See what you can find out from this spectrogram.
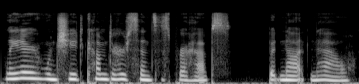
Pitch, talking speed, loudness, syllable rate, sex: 220 Hz, 185 wpm, -15 LUFS, 4.9 syllables/s, female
